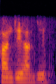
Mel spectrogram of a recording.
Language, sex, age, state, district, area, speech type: Dogri, male, 18-30, Jammu and Kashmir, Reasi, urban, conversation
